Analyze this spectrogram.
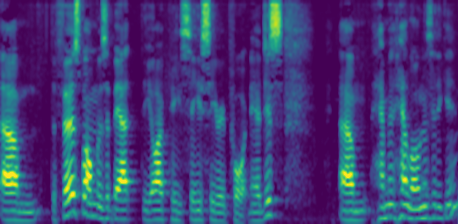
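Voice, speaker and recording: Medium-pitched man with an Australian accent and a dark, mellow tone. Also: ordinary pitch variation, moderate pace. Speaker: political party show presenter. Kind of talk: casual current-affairs discussion. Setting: video show.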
